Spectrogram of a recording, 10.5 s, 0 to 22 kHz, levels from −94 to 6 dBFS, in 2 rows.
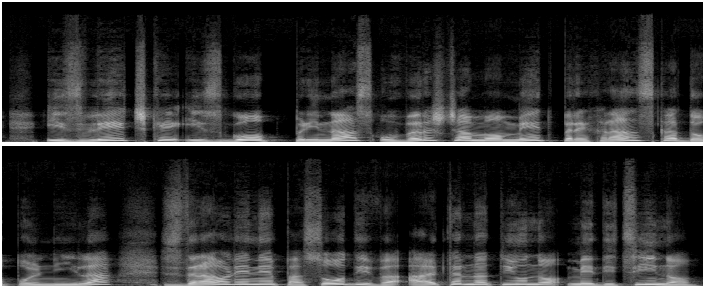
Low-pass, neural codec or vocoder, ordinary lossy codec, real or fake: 19.8 kHz; autoencoder, 48 kHz, 128 numbers a frame, DAC-VAE, trained on Japanese speech; Opus, 64 kbps; fake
